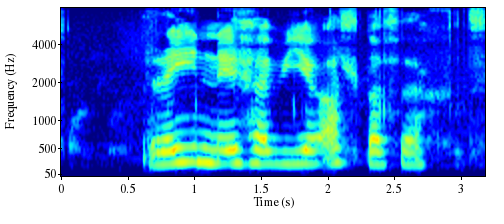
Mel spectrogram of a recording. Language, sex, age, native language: Icelandic, male, 10, Icelandic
